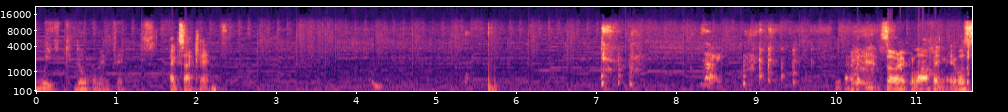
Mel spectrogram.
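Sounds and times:
speech: 0:00.0 - 0:02.4, 0:04.2 - 0:04.4, 0:10.0 - 0:11.6
light chuckling: 0:07.0 - 0:07.7, 0:08.8 - 0:11.6
soft restrained polite cough: 0:07.0 - 0:07.7, 0:08.8 - 0:10.6.

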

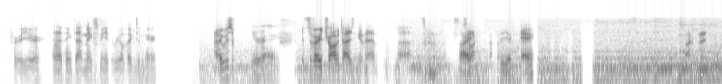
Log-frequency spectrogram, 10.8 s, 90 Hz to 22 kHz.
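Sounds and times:
speech: 0:00.2 - 0:08.6, 0:10.3 - 0:10.8
motorcycle engine rumbling outside the house: 0:03.0 - 0:10.8.

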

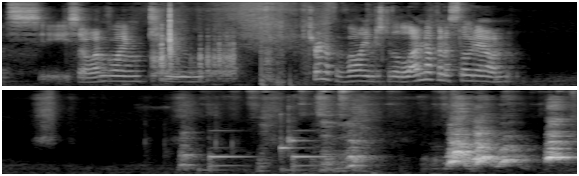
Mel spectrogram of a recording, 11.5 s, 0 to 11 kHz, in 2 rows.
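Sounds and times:
speech: 0:00.0 - 0:05.2, 0:07.5 - 0:09.5
dogs barking with higher yips and whiny tones: 0:07.5 - 0:07.8, 0:09.0 - 0:11.4.

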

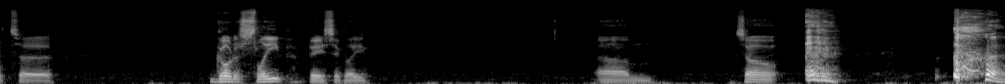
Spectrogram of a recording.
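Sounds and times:
speech: 0:00.0 - 0:00.6, 0:02.1 - 0:03.8, 0:06.0 - 0:06.6, 0:07.4 - 0:08.5, 0:09.4 - 0:10.0
person coughing: 0:08.1 - 0:08.5, 0:09.4 - 0:10.0.

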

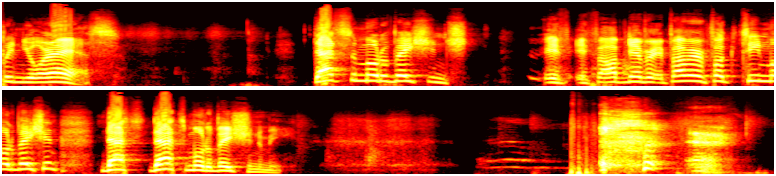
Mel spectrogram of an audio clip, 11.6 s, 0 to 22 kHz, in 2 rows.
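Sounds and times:
speech: 0:00.0 - 0:00.9, 0:02.3 - 0:08.0, 0:10.2 - 0:11.3
person coughing: 0:10.1 - 0:11.4.

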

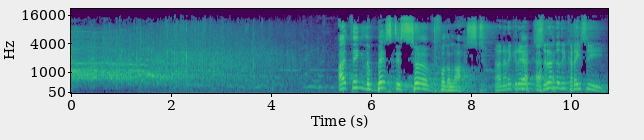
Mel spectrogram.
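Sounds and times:
audience at a gathering clapping hands: 0:00.0 - 0:05.0
speech: 0:05.3 - 0:10.7.

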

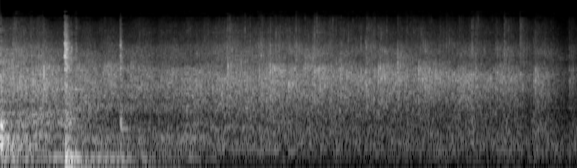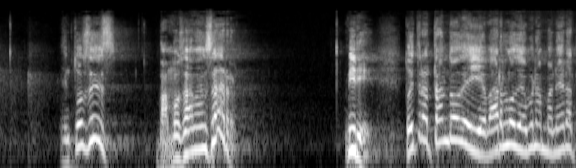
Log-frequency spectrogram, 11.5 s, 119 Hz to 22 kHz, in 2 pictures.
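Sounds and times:
audience clapping: 0:00.0 - 0:06.8
speech: 0:06.4 - 0:08.2, 0:09.2 - 0:11.5.

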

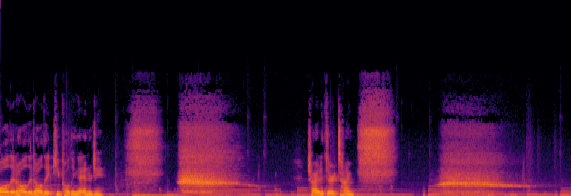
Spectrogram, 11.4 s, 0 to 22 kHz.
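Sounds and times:
speech: 0:00.2 - 0:02.8, 0:06.2 - 0:07.4
short sharp breath: 0:02.5 - 0:05.3, 0:07.2 - 0:08.0, 0:08.7 - 0:10.8
long breathy exhale with a thin whistling tone: 0:02.5 - 0:05.4, 0:07.2 - 0:08.0, 0:08.6 - 0:10.9.

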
